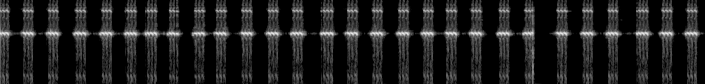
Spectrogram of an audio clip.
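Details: Chirping cricket (jangkrik genggong), its sound said to scare off rats; bright, piercing pulses follow one another roughly four each second, slightly uneven in spacing, with a short click near the end and nothing else audible.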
